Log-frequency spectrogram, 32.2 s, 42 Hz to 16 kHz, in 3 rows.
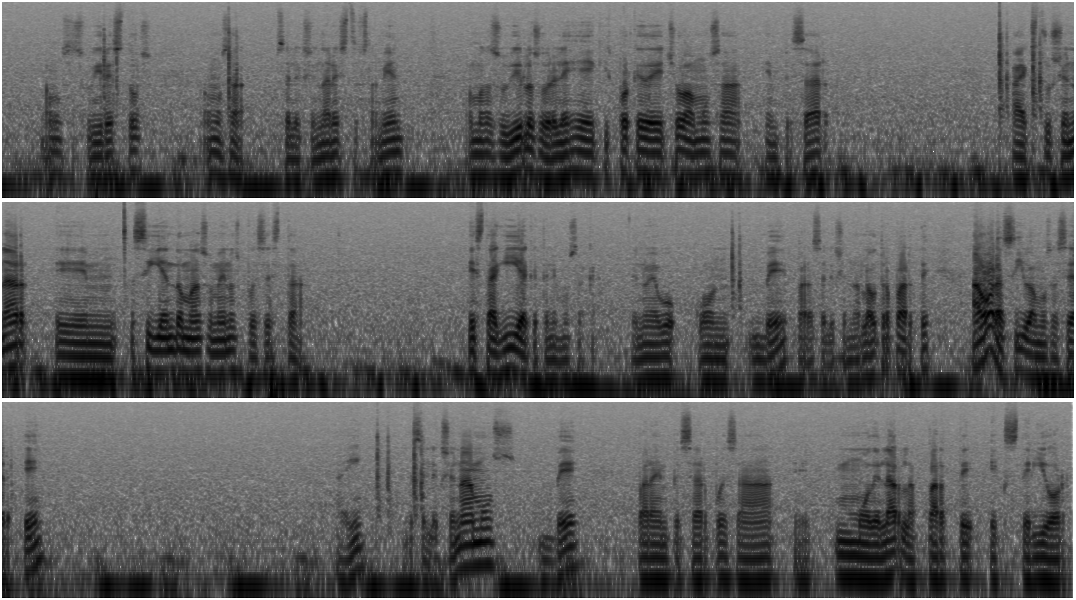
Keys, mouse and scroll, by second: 1.2 ctrl+z, 2.3 b, 2.9-4.1 drag, 4.7-9.3 drag, 10.1 a, 10.4 b, 11.0 click, 12.5-14.1 drag, 18.1 b, 18.3 click, 21.5 e, 24.6 click, 25.3 a, 25.7 b, 26.5 click, 27.9-29.5 drag.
